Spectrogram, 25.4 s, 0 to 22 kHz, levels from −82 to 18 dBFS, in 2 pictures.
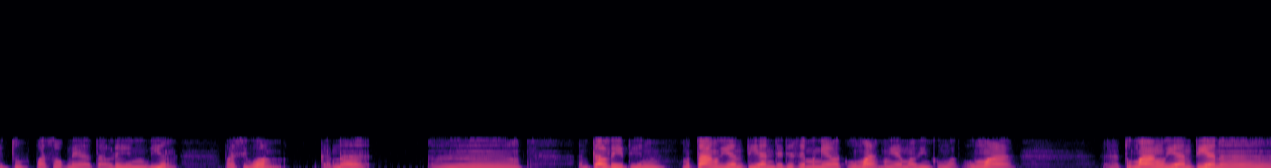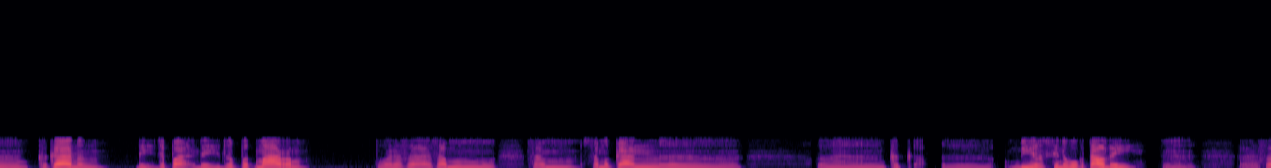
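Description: No technical faults can be heard in this speech clip. It has the band-limited sound of G.711 telephone coding, with nothing above about 3.8 kHz and only faint quantisation noise that follows the level of the speech.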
